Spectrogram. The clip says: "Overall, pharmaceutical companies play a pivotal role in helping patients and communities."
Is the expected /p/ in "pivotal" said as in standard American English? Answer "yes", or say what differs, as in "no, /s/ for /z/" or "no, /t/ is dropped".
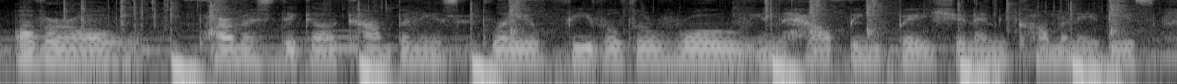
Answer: no, /f/ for /p/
